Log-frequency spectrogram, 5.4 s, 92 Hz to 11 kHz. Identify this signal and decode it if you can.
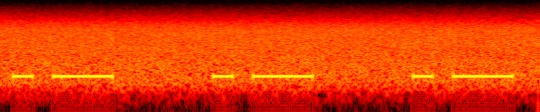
Telephone call progress tone (pulsed, as in Italy), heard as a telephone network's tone, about 420 Hz, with phone line noise. Dial tone.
